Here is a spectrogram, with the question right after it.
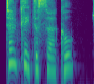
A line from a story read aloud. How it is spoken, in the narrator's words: she said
